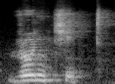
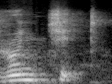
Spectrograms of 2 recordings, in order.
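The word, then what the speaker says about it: runcit: shop you say kadai runchit right runchit now again the c um has a ch sound so it's roon chit as in c-h-i-t-e grocery stop shop or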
